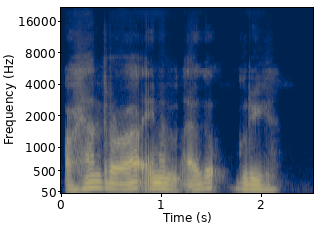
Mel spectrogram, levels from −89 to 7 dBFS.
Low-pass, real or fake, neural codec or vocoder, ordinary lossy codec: none; fake; codec, 44.1 kHz, 2.6 kbps, DAC; none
